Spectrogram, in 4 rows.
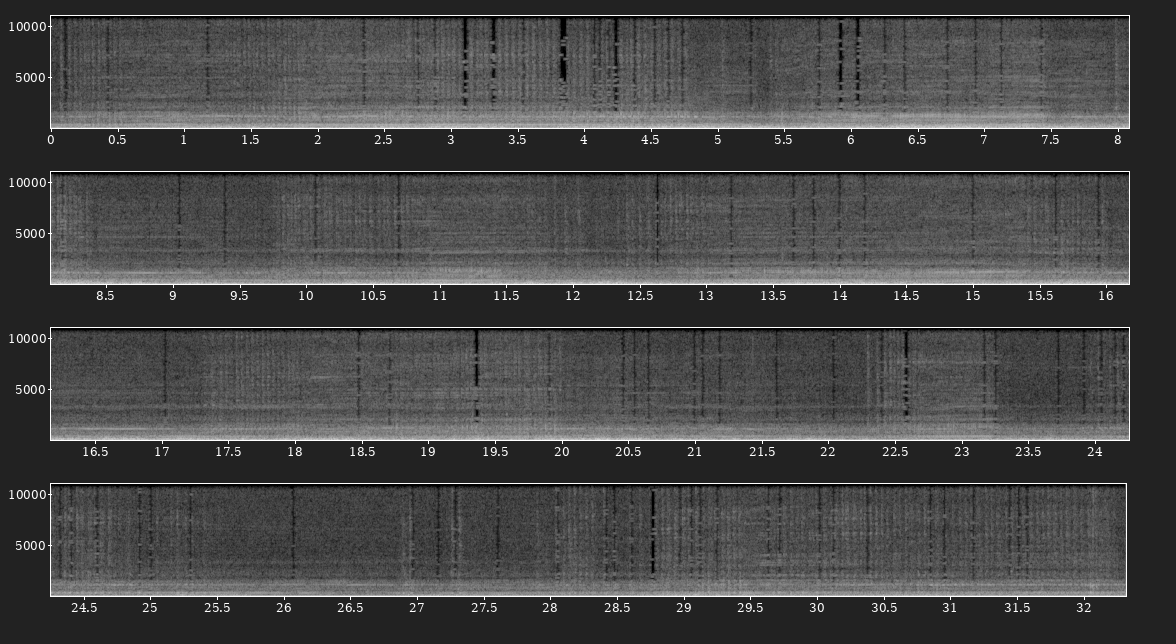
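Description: Yamaha DT125LC YPVS two-stroke single-cylinder engine running as the bike is ridden, its pitch rising and falling repeatedly with the throttle. Under it is a low rumble of wind and tyres on gravel.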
